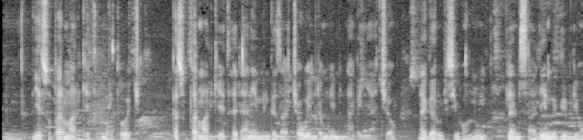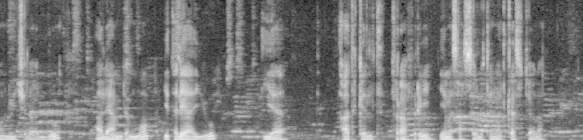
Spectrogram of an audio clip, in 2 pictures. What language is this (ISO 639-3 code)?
amh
